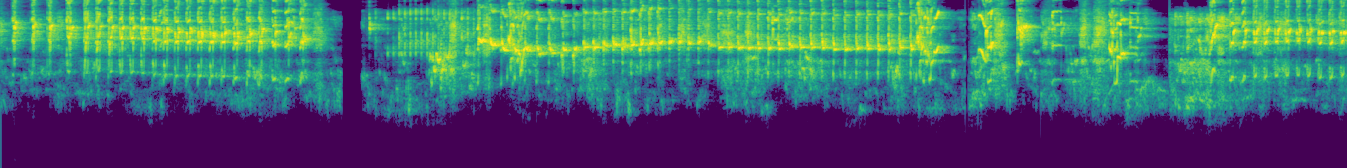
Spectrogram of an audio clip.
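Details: Lovebirds in excited chirping linked to mating: dense, rapid, high twittering chirps in long unbroken runs, with brief pauses near four and ten seconds, a bright chattering flow throughout.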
